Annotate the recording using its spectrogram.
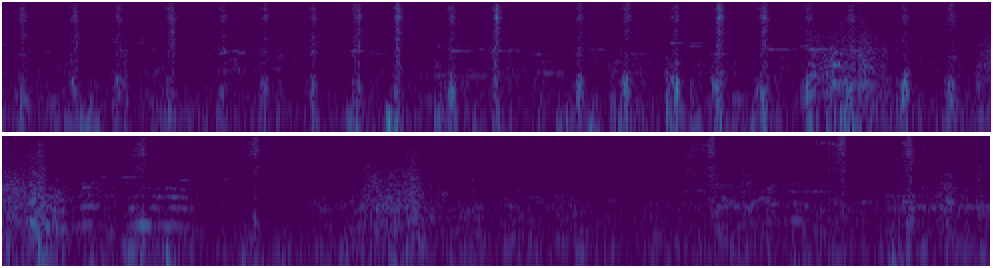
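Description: Scissors cutting through velour fabric: a long run of faint snips, about three a second, with a short pause near the end.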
